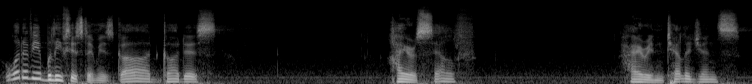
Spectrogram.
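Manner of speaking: gentle guided meditation voice. Acted. Teacher guiding listeners inward, in gentle meditation voice. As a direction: lead them inward, calmly.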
